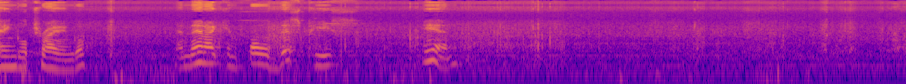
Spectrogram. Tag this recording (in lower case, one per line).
speech
outside, rural or natural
